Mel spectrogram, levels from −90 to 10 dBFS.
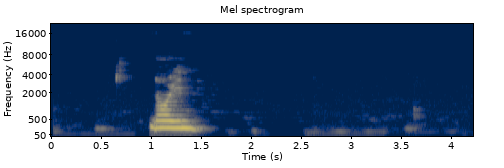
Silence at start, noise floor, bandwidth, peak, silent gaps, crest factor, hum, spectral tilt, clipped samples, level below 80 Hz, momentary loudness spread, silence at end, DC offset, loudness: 1 s; -78 dBFS; 5 kHz; -4 dBFS; none; 22 dB; none; -9 dB/octave; under 0.1%; -74 dBFS; 27 LU; 2.7 s; under 0.1%; -19 LUFS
